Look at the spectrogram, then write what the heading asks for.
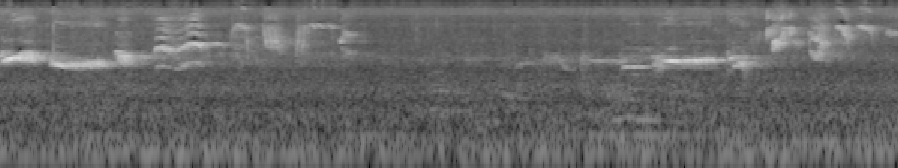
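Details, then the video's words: A blackbird sings mellow, fluted whistles in short phrases, ending in a higher, scratchy twitter, over a low background hum. "Black bird singing.."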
